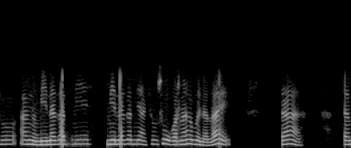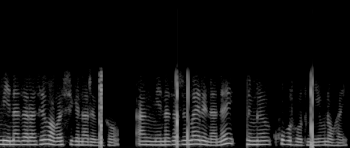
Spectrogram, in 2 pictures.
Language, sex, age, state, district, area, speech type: Bodo, female, 18-30, Assam, Kokrajhar, urban, conversation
